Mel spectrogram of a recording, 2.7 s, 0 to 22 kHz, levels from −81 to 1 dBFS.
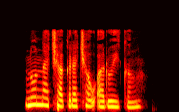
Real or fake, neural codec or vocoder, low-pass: real; none; 7.2 kHz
